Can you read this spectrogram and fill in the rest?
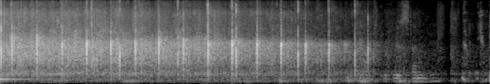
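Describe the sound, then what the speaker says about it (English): A standing audience at the East African Congress of Accountants in Kigali gives a guest of honor heavy applause on his way to the podium; sustained crowd clapping with sharp rhythmic claps on top, gradually fading out toward the end. "give the guest of honor heavy claps as he goes to the podium"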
